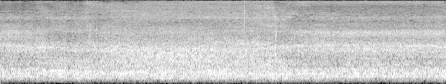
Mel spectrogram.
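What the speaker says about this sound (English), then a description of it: "This dust collector is pretty light too, quiet." A light, quiet dust collector runs steadily as a close, even broadband whoosh with no change for several seconds and no talk over it.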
